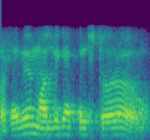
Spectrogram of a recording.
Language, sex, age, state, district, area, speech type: Odia, male, 18-30, Odisha, Puri, urban, conversation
